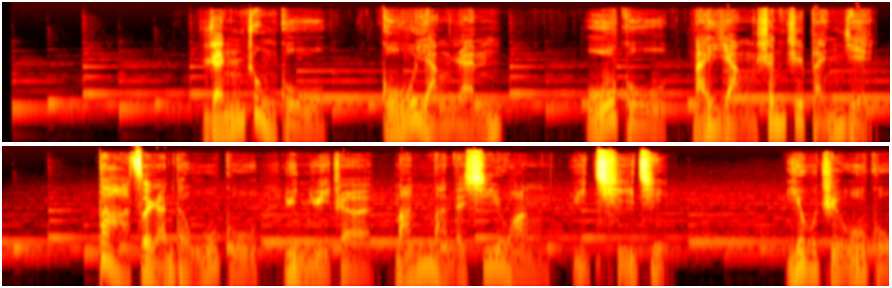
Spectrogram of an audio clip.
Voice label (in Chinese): 纪录片 五谷, 男国; 舌尖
